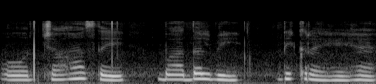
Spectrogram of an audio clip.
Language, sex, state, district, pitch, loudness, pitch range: Hindi, female, Punjab, Fazilka, 220 Hz, -20 LUFS, 200-240 Hz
